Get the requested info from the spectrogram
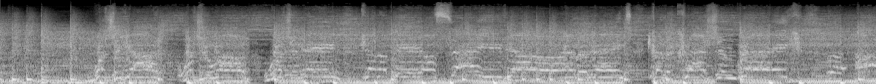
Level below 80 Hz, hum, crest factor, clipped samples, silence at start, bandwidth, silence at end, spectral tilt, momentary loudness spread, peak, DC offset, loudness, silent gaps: -16 dBFS; none; 8 dB; 0.3%; 0 s; 19 kHz; 0 s; -4 dB/octave; 2 LU; 0 dBFS; under 0.1%; -9 LUFS; none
